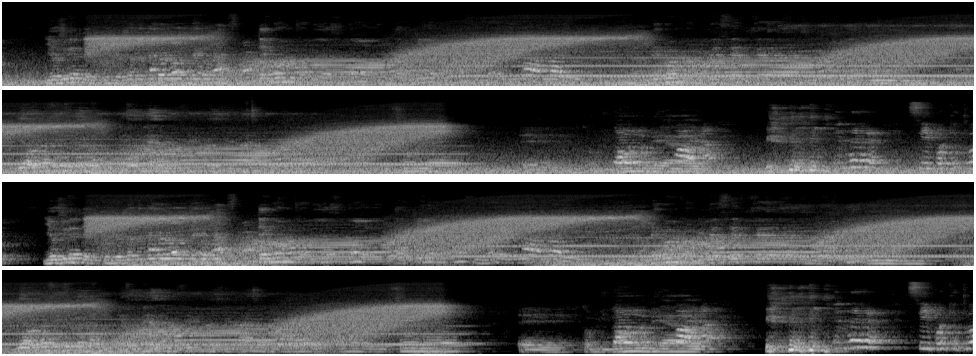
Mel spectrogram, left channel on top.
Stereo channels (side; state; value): left; noise; rumble, 5 dB below the sound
